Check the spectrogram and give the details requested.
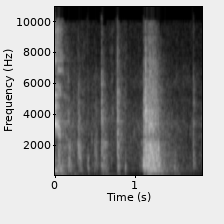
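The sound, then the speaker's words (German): A door is pushed shut: a few light rattles and knocks lead into a single loud thud that briefly rings out and fades, with no talking. “Wärst du so freundlich, die Tür hinter dir zu schließen?”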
